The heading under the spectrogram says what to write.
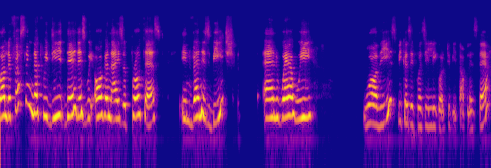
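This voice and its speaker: A woman with a French accent, high-pitched, at a moderate pace, with lively intonation and big swings in loudness. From France. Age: 50s. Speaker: activist and spiritual guide. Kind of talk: online summit talk. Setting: video call. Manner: halting.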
